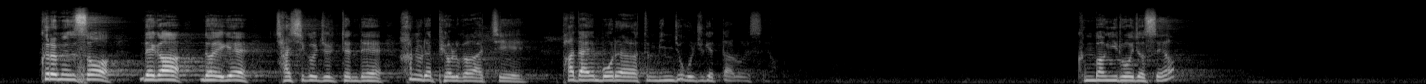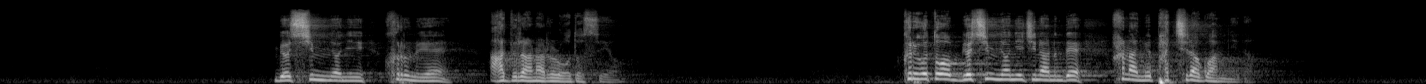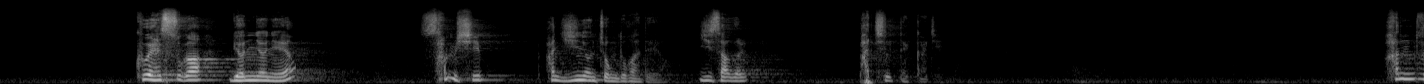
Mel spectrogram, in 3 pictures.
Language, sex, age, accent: Korean, male, 40-59, native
